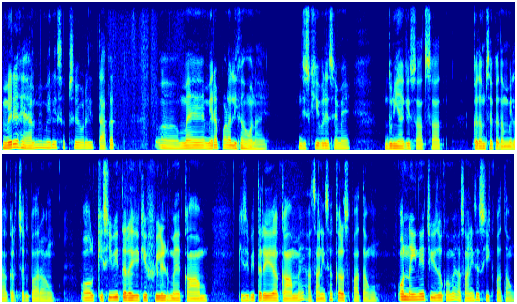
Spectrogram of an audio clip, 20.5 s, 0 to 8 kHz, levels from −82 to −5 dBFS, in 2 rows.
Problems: none marked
